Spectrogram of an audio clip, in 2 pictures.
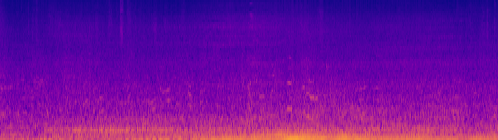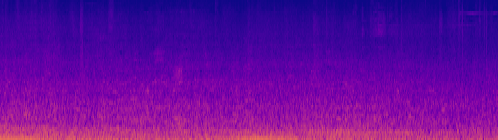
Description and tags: Sidewalk Noise with Passing Lowrider
by, car, city, drive-by, field-recording, lowrider, new-york, nyc, passing, public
